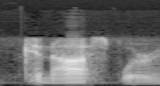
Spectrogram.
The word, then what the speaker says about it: Knospler: Knospler, and it's K-N-O-S-P-L-E-R, and that's how they say it. Whenever I say it, people say, are you sure that's how you're supposed to say it? But it is.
